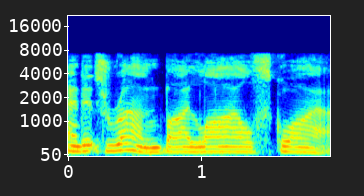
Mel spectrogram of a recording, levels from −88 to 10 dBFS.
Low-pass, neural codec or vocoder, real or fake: 7.2 kHz; none; real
